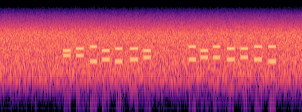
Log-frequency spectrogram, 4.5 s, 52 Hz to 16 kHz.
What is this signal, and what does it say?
DTMF, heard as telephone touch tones, dialled by hand, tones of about 120 ms, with radio hiss. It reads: *034257 6795863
